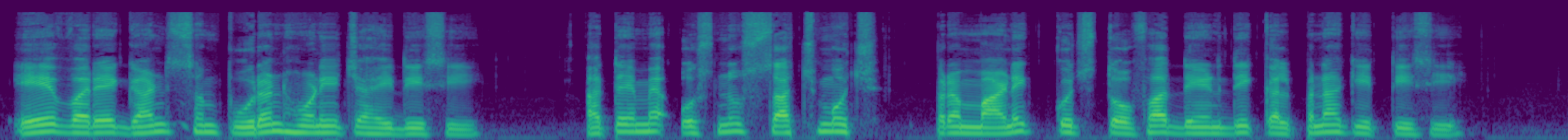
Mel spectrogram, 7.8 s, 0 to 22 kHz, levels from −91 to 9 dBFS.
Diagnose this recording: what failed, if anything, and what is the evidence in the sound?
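The failure is in the network path: short concealed packet loss, twice. Around 1.63 to 1.69 s there's a brief smeared wobble where about 40 ms of audio never arrived, and again at 7.21 to 7.25 s a shorter blur covering about 20 ms. Each time the receiver's concealment stretched the last bit of speech, pitch-continued or noise-shaped, to fill the gap, then crossfaded back into the real signal once packets resumed.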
